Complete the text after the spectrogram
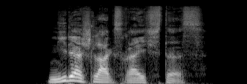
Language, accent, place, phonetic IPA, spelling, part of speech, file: German, Germany, Berlin, [ˈniːdɐʃlaːksˌʁaɪ̯çstəs], niederschlagsreichstes, adjective, De-niederschlagsreichstes.ogg
- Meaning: strong/mixed nominative/accusative neuter singular superlative degree of niederschlagsreich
